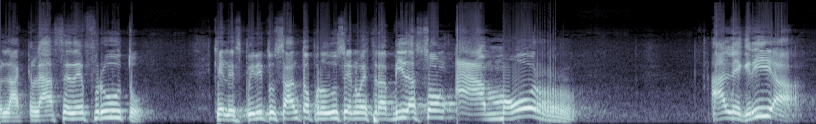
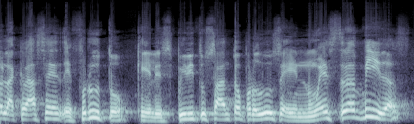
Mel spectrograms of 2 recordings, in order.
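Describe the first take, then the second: First: Drawn out for the church to echo "la clase de fruto"; slow call-and-response phrasing; slow, spelled-out repeat line. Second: Said in the usual way. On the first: Shown as a demonstration. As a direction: lead the congregation, word by word. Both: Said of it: "diga conmigo".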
